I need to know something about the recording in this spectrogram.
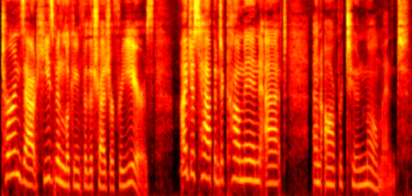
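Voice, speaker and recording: A woman's voice: a little high, animated, normal speed, a bit bright, no echo, studio quality. A woman playing a brash, self-important treasure hunter in a video game, sarcastic and slangy, prone to flippant, dramatic complaining. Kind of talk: video game character dialogue.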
